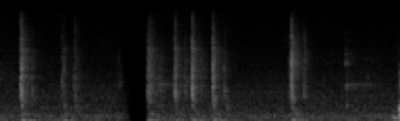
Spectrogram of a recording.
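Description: Computer keyboard keys pressed one at a time, a few separate clicks about half a second to a second apart, over a steady low hum.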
